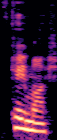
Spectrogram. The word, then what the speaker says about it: Chemosh: Chemosh, yeah.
